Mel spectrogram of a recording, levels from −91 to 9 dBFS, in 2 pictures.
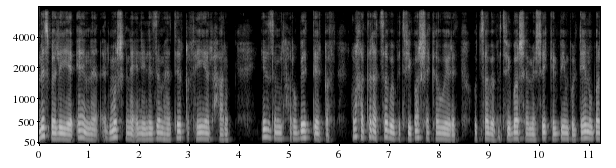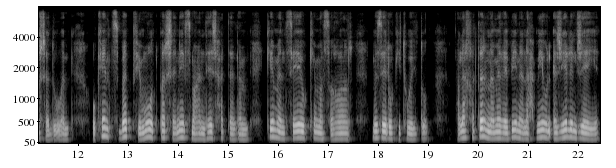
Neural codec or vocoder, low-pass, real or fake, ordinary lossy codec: codec, 16 kHz, 4.8 kbps, FACodec; 7.2 kHz; fake; none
